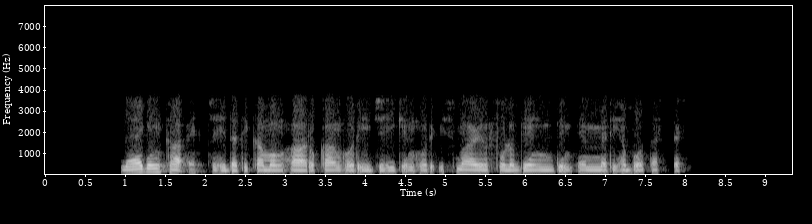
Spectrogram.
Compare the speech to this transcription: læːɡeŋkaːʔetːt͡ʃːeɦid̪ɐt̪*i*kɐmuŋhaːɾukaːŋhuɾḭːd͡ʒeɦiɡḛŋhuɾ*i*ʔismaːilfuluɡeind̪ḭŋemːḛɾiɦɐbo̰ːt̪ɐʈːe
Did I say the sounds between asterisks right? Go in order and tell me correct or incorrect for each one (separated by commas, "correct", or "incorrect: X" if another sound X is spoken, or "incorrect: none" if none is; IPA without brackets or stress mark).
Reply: correct, correct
